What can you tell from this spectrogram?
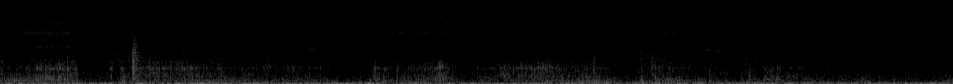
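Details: Young child snoring while asleep on her mother.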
